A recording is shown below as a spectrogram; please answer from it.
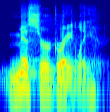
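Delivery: ordinary delivery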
